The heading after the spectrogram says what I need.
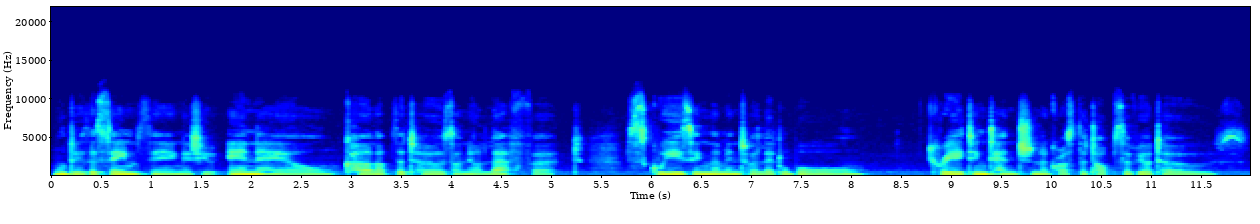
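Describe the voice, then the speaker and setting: A woman guiding a progressive muscle relaxation in a soft, unvoiced ASMR whisper, with slow, gentle, soothing instructions. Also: mid-range voice, fairly even intonation. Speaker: relaxation guide.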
